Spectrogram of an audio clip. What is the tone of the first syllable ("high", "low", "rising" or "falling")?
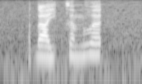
rising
